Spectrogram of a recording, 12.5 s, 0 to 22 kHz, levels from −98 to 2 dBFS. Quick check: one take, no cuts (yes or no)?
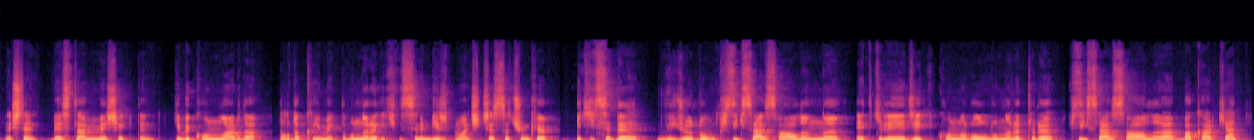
no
